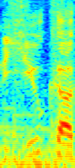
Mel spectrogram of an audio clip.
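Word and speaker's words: Yuuka: And then Yuka Kazami, I believe her name should actually have 2 U's in it. It's a long U and not a short U.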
